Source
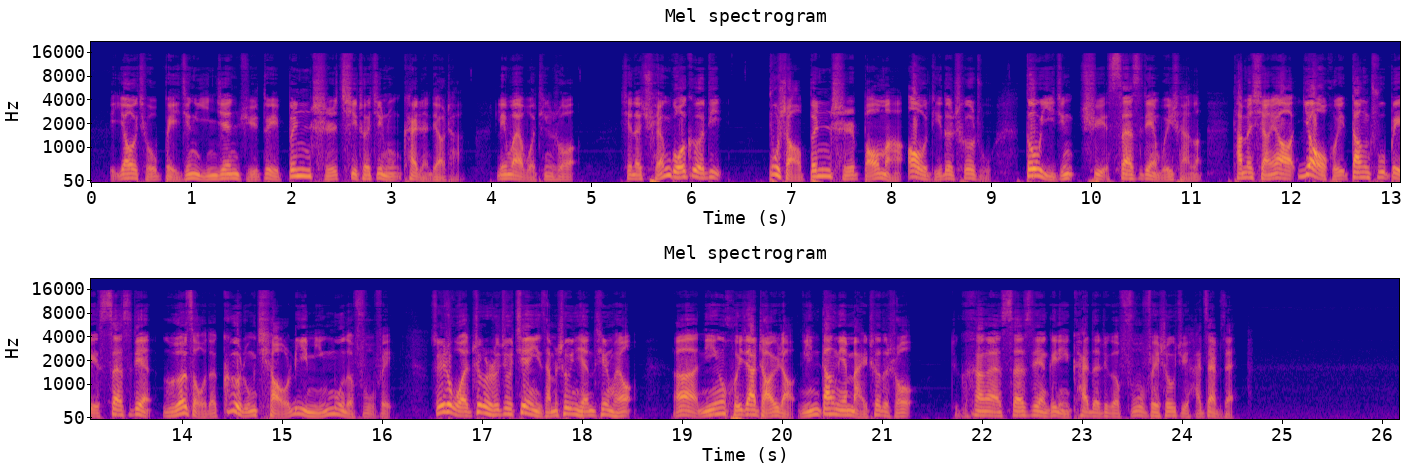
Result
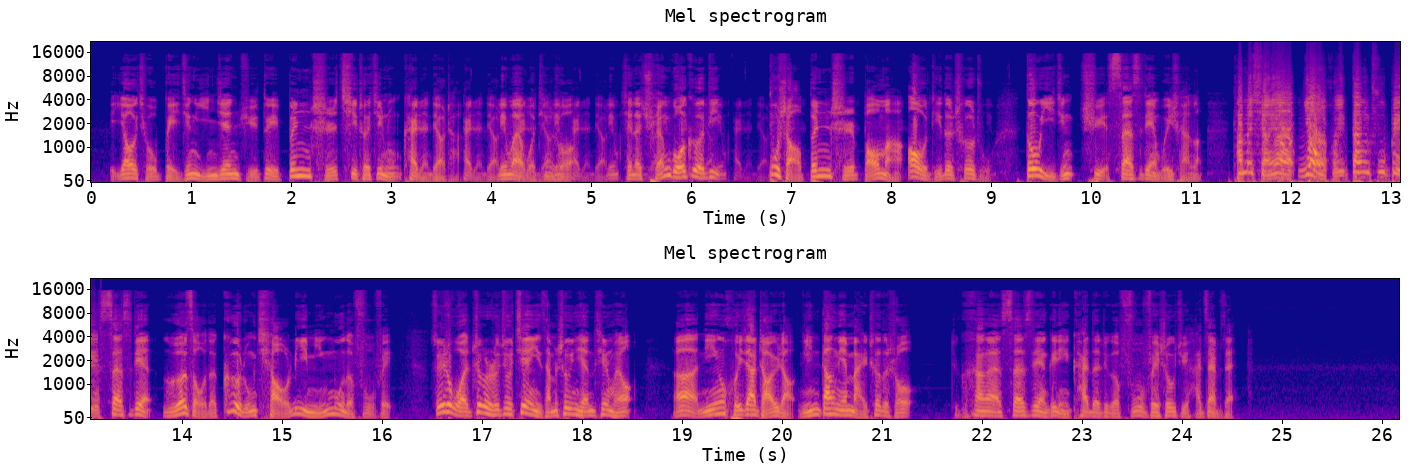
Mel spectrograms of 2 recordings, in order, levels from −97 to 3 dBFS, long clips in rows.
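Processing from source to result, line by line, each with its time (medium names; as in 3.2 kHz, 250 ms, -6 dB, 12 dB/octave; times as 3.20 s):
3.19–4.19 s: echo throw 540 ms, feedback 70%, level -8 dB
11.48–13.20 s: comb filter that takes the minimum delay 3.5 ms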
